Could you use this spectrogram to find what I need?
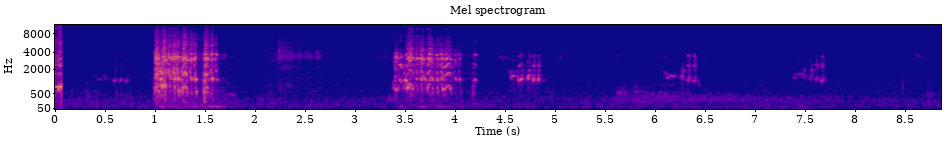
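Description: A turkey gobbles.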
